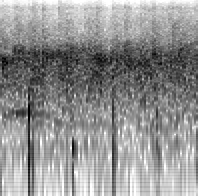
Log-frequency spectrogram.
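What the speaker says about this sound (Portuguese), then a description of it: "Vamos dar uma salva de palmas para o Senhor" Congregation applause at a Baptist church service, a dense, steady wash of many hands clapping close by, with a few louder individual claps standing out at a regular rhythm through the brief burst.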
